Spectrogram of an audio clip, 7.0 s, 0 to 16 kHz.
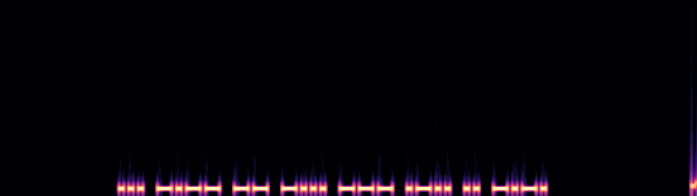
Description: Morse code, heard as a keyed tone, about 25 wpm, 700 Hz. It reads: SYMBOLIC
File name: 8 Letter Words - First 3 Letters Given - 25wpm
